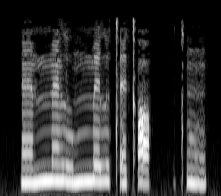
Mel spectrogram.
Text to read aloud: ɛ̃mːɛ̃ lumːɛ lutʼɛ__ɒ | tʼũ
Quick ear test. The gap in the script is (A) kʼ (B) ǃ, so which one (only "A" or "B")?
A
